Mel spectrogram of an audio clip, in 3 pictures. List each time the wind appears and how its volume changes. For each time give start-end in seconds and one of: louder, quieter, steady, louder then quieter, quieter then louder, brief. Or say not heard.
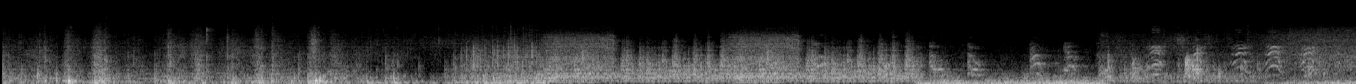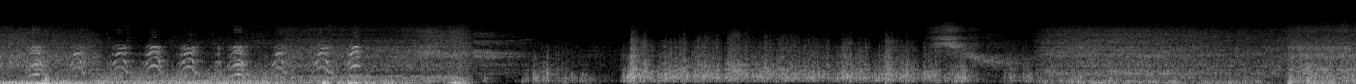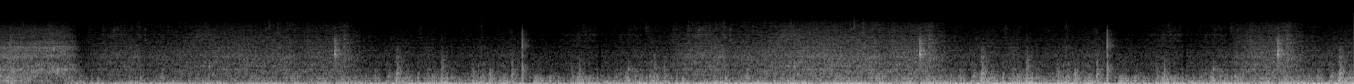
0.0-40.6 quieter.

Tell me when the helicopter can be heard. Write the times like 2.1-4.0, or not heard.
not heard.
